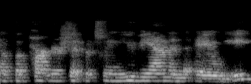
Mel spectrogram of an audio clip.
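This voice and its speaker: Noticeable background noise behind a woman's moderate-paced speech. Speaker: university community schools researcher. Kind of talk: legislative committee testimony.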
